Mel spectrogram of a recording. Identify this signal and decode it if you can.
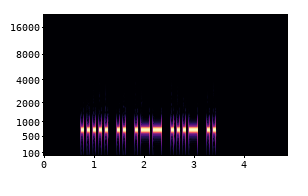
Morse code, heard as a keyed tone, about 20 wpm, 700 Hz. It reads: 5IWVI
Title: Five Challenging Letter-Number Combinations 20wpm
